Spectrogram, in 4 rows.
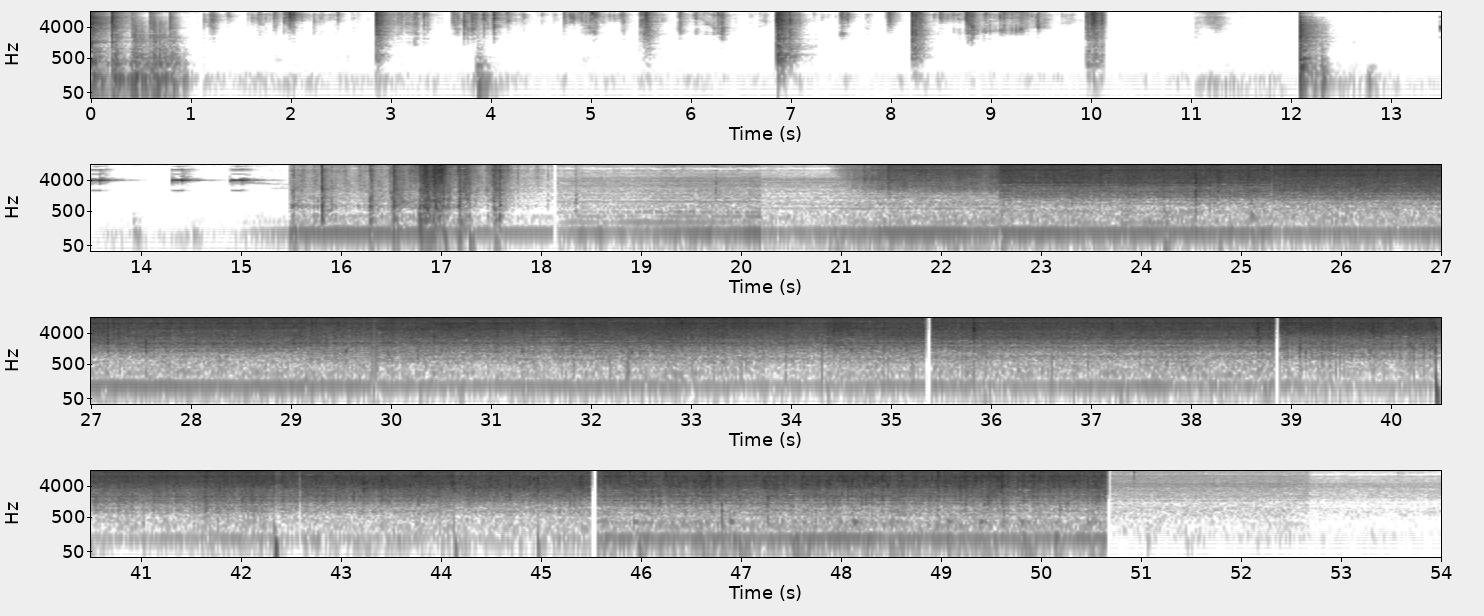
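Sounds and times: meat sizzling in a frying pan: 0:21.2 - 0:50.7.

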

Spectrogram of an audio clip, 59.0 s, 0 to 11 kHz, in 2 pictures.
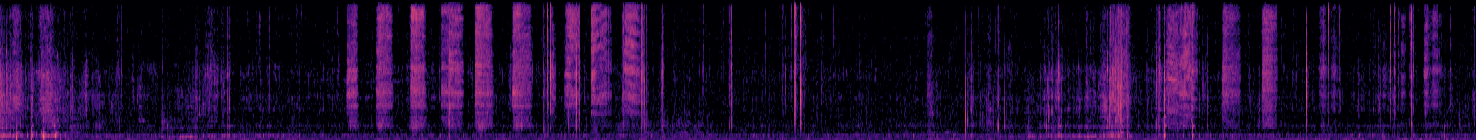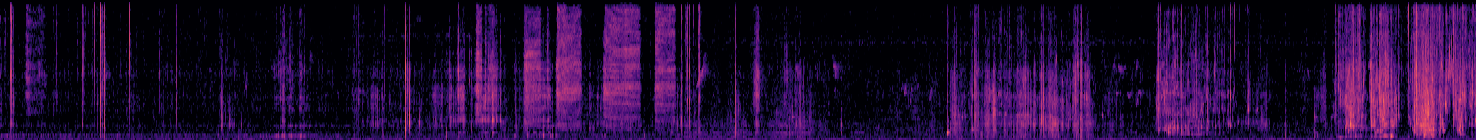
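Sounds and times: insect shells clicking and cracking: 0:15.6 - 0:16.5, 0:31.1 - 0:32.2.

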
